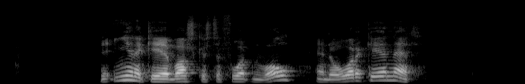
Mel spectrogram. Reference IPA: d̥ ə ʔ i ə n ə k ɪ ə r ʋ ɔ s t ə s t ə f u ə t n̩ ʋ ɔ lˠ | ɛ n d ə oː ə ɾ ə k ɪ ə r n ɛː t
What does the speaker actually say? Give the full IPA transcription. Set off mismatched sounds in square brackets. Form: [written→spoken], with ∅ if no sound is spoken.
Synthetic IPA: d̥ ə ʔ i ə n ə k ɪ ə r ʋ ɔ s [t→k] ə s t ə f u ə t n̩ ʋ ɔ lˠ | ɛ n d ə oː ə ɾ ə k ɪ ə r n [ɛː→ɛ] t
